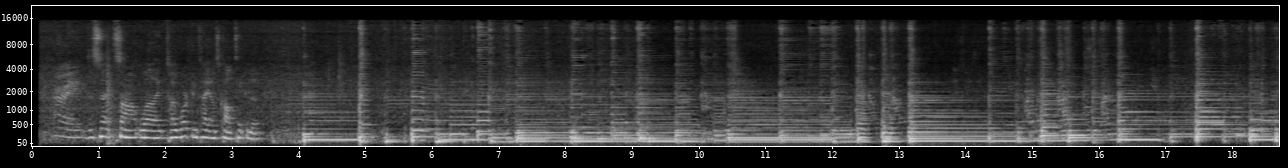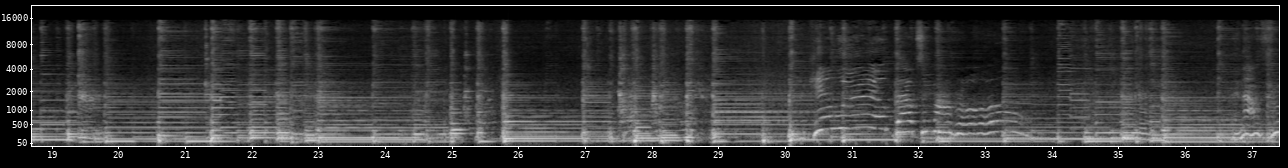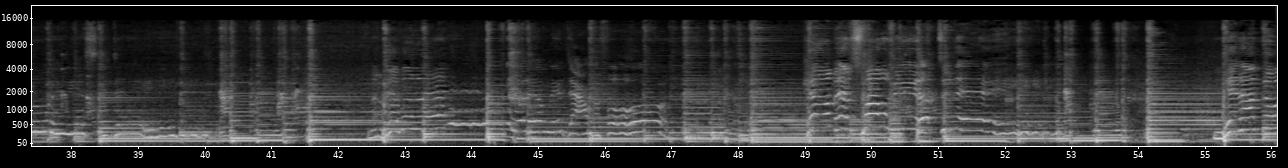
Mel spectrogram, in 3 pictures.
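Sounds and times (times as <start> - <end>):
acoustic guitar strumming: 0.2 - 56.0
woman singing: 30.0 - 33.9, 36.7 - 40.5, 42.4 - 47.2, 49.0 - 52.8, 55.1 - 56.0.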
